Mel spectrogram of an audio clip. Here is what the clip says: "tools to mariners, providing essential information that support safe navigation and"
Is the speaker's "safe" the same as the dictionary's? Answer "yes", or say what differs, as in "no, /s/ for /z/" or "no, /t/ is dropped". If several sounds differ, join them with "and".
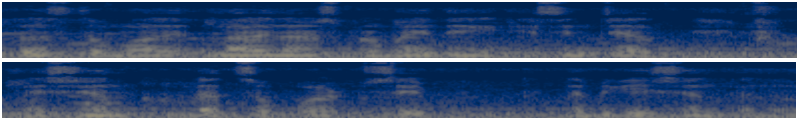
no, /p/ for /f/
